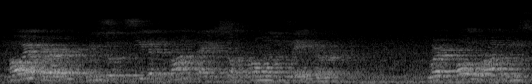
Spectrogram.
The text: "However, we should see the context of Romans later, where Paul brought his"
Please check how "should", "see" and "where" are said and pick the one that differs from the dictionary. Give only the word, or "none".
should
